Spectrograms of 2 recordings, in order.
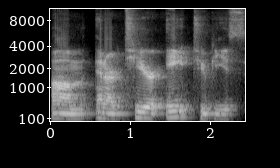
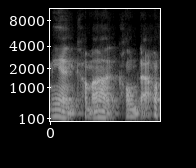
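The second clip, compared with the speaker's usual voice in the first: soft, tired, breathy whispered voice. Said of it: "and you're like".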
